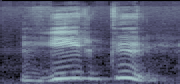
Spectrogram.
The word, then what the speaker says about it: virgül: La virgule en langue turque, c'est virgule. Je répète, virgule. Alors, comme vous le voyez, la prononciation est presque la même. C'est juste qu'il y a le R roulé en langue turque.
